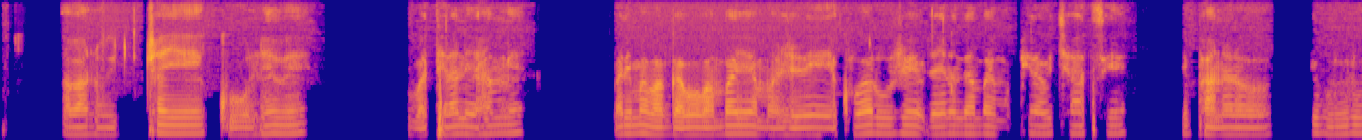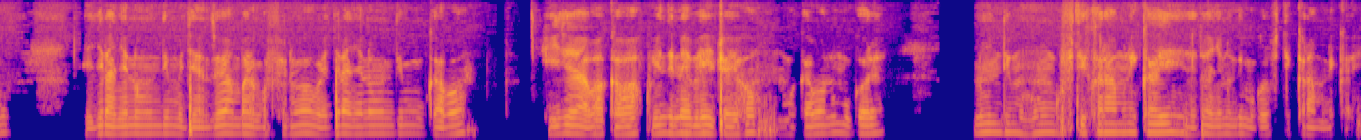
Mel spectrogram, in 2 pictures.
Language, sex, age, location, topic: Kinyarwanda, male, 18-24, Nyagatare, health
